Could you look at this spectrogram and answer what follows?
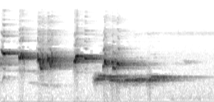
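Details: A yellow-vented bulbul gives one bubbly, chattering phrase lasting about two seconds, its notes stepping down from high to lower, mellow tones, with no other sounds; it is used as a lure call to prompt reluctant bulbuls to sing.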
